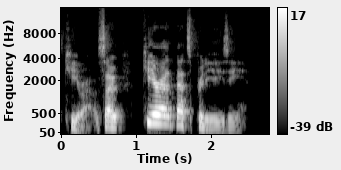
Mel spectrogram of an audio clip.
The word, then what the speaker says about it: Ciara: Now that looks like Kiara, but it's Kira.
